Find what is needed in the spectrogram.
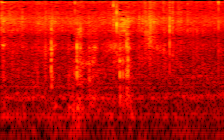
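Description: Honeybees buzzing over the open top bars of a wooden brood box, worker bees fanning: a faint steady hum with a few short clicks.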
